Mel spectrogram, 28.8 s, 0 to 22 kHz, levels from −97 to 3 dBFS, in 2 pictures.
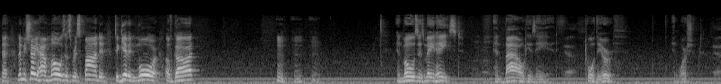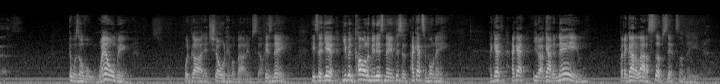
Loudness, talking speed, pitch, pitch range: -31 LUFS, 150 wpm, 155 Hz, 120-185 Hz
